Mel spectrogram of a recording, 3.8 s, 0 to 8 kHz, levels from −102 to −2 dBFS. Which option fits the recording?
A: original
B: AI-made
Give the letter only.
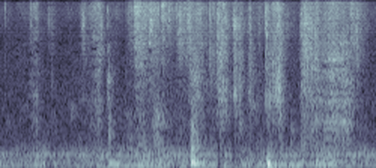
B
